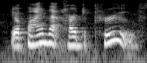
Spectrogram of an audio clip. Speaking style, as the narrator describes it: said Hermione

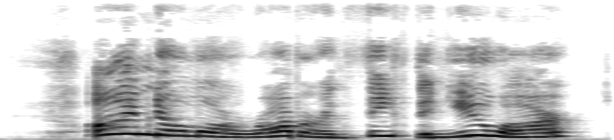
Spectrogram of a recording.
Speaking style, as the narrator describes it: shrieked

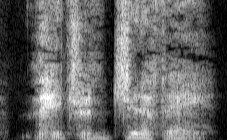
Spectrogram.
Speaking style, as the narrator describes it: Alton gasped again

